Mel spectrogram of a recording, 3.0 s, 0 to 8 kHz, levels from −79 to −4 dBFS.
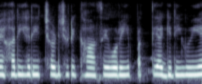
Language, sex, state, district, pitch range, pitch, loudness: Hindi, female, Bihar, West Champaran, 230-240 Hz, 235 Hz, -14 LUFS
